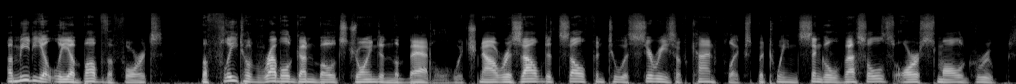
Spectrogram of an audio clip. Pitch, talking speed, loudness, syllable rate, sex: 110 Hz, 165 wpm, -22 LUFS, 5.0 syllables/s, male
